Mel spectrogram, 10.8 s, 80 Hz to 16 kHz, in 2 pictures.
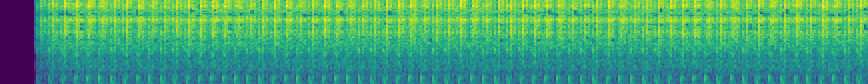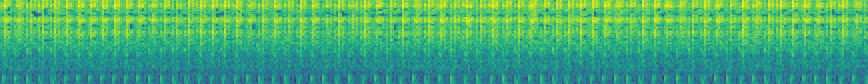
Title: XL350 Noisy Head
